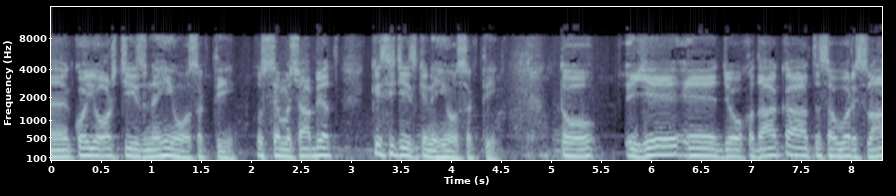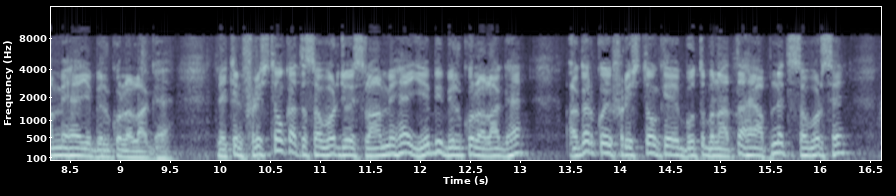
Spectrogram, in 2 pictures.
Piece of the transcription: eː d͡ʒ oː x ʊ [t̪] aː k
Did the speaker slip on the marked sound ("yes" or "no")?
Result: yes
